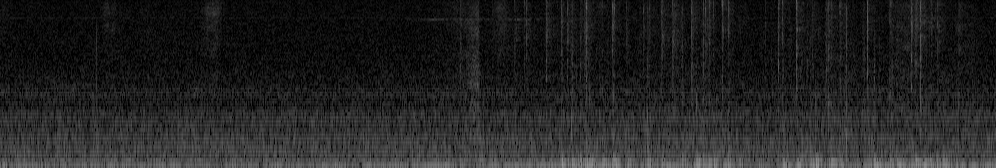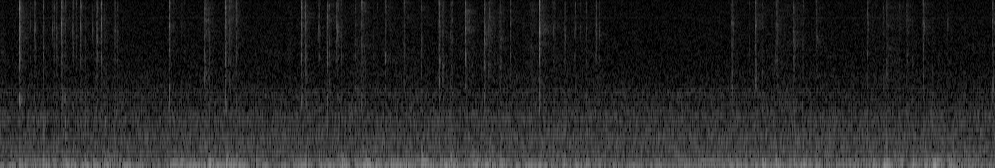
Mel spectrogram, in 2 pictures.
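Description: Fingertips type on the plastic keys of a silver laptop keyboard, producing steady, sharp key taps with bright clicks over a constant low hum. The typing is quiet for the first few seconds, then becomes faster and denser from about four seconds on.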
